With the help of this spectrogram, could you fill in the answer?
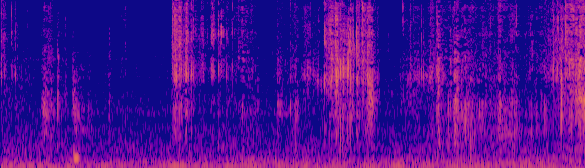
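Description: Dry white soap curls and flakes are crumbled between the fingertips and rubbed between the hands, making a dry, bright crackling crunch. The crunching comes in bursts that swell louder near the two-second mark, again around three and a half seconds, and at the end, over a faint low hum.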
